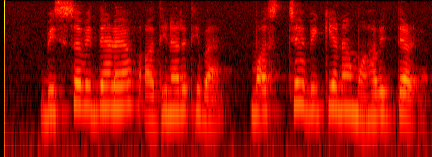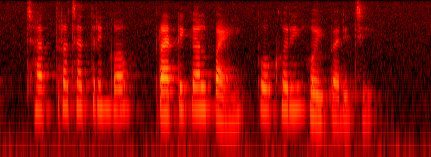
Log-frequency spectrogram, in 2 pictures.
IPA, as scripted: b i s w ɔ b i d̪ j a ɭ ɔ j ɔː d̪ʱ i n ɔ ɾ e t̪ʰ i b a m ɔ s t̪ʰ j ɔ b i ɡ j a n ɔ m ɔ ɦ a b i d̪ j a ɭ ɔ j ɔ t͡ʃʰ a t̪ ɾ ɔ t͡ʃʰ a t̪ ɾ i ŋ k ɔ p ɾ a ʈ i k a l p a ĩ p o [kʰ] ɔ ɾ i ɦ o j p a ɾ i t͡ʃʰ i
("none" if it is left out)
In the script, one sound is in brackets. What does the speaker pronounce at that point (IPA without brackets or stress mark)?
kʰ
